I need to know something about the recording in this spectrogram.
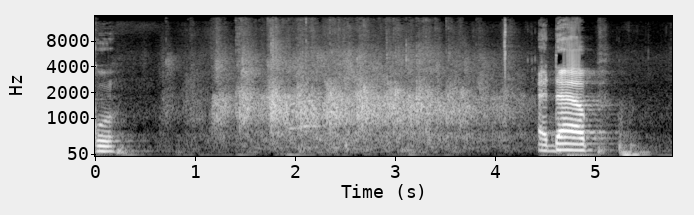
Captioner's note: audience applauds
